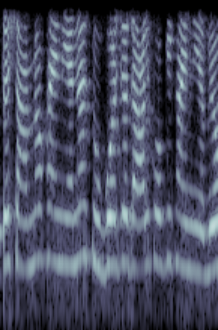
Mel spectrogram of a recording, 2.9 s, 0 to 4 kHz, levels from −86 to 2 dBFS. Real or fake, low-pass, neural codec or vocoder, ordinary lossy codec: real; 3.6 kHz; none; none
